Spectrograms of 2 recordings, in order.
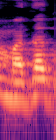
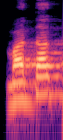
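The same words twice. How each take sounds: First: मदद ending in d, "madad"; correct form. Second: मदद ending in t, "madat"; wrong form. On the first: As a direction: keep both d sounds in मदद. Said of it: "double द होता है". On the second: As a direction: harden the last sound of मदद to t. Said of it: "मदद नहीं होता". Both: Shown as a demonstration.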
